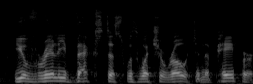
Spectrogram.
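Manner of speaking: put-on thick, heavy, laid-on Irish accent. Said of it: "this heavy Irish accent".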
